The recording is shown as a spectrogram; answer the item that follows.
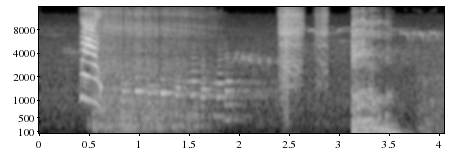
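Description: Cartoon sound track: a high, squeaky, animal-like cartoon cry about half a second in, then a short run of stepping musical tones. A brief noisy burst follows, and a second loud cry comes just after three seconds.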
